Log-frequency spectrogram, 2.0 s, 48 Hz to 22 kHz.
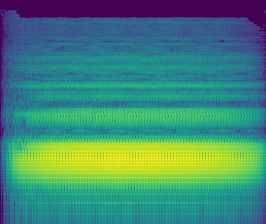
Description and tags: ////////// Made using Audacity (only) :
Generate 2 wave forms
Sine - 261,6 Hz
Sine - 261,6 Hz
Increased the height of the second wave form from F to A#/Bb
Mixed them on one track
Normalized the track to -0.10 dB
Applied GVerb
Roomsize = 75,75 / Reverb time = 7,575 / Damping = 0,5 / Input Bandwidth = 0,75 / Dry signal level (dB) = -70,0 / Early reflection level (dB) = 0,0 / Tail level (dB) = -17,5
Re-normalized the track to -0,10 dB
Applied long fade in and long fade out
Amplified the track to 13,7 dB
////// Typologie : Continue tonique (N)
////// Morphologie :
Masse : groupe de sons tonique amplifiés par l'écho
Timbre : Grave, Terne, Résonnant, Puissant
Grain : Rugueux
Allure : Pas de vibrato mais un écho
Attaque : Douce et Graduelle grace au fondu
Profil mélodique : une seule hauteur
Profil de masse / calibre : sons égalisés
bass, boat, Gverb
